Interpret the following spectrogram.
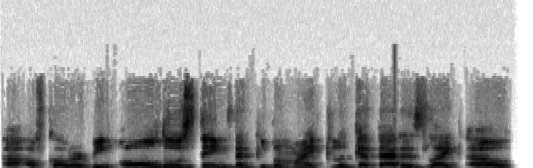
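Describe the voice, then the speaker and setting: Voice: medium pitch, fairly even intonation, normal speed, a little mellow, lo-fi sound. A podcast host talking conversationally and reflectively, in an earnest, encouraging way, repeating phrases for emphasis. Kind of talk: conversational interview, reflective recap.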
